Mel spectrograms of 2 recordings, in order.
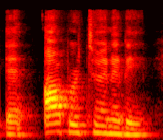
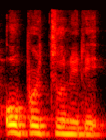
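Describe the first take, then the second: First: "opportunity" starting with an open a. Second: "opportunity" with a closed o; Brazilian opportunity. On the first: Teacher modelling American "opportunity", open first vowel. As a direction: open the mouth: "opportunity" as aportunidi. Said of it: "Eles abrem a boca". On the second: Teacher showing the wrong "opportunity", closed o. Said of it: "não é opportunity". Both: Shown as a demonstration.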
